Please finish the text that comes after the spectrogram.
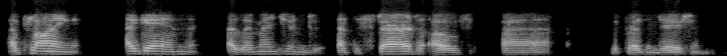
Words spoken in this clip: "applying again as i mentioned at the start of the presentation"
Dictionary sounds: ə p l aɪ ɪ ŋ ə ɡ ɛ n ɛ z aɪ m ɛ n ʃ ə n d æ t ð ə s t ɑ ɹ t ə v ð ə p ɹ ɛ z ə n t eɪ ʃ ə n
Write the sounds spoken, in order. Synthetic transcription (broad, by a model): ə p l aɪ ɪ ŋ ə ɡ ɛ n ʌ z aɪ m ɛ n ʃ ə n d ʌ t ð ə s t ɑ ɹ t ə v ð ə p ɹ ɛ z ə n t eɪ ʃ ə n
